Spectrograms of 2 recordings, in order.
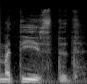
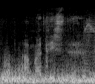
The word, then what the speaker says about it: Amathistes: Bé, ens anem enfilar dalt d'aquesta morrena i per darrere va la glacier de la Sant Matist. Pronunciat bé? No massa, oi? Matist? Amatistes. Amatistes. Aquí tinc la meva profe.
